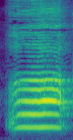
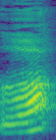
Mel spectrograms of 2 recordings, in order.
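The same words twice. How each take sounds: First: The pitch stays high and level. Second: The pitch rises from mid to high.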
